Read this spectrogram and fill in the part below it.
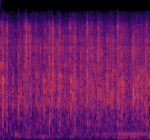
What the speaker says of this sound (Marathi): स्तुती केल्यामुळे टाळ्या वाजवल्या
